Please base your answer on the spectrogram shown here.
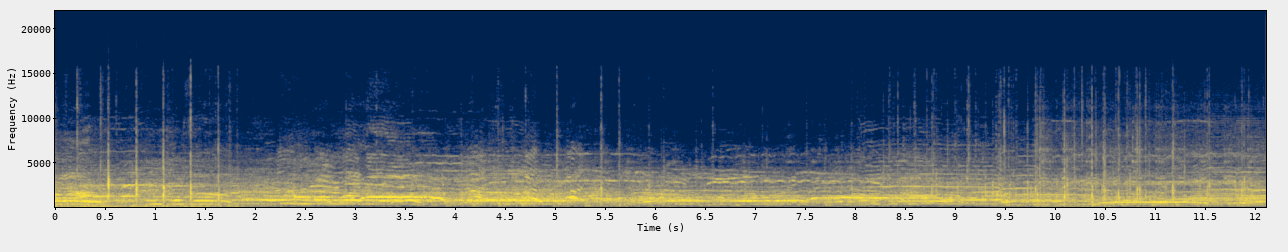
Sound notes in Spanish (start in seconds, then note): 6.3 Gritos de alegría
